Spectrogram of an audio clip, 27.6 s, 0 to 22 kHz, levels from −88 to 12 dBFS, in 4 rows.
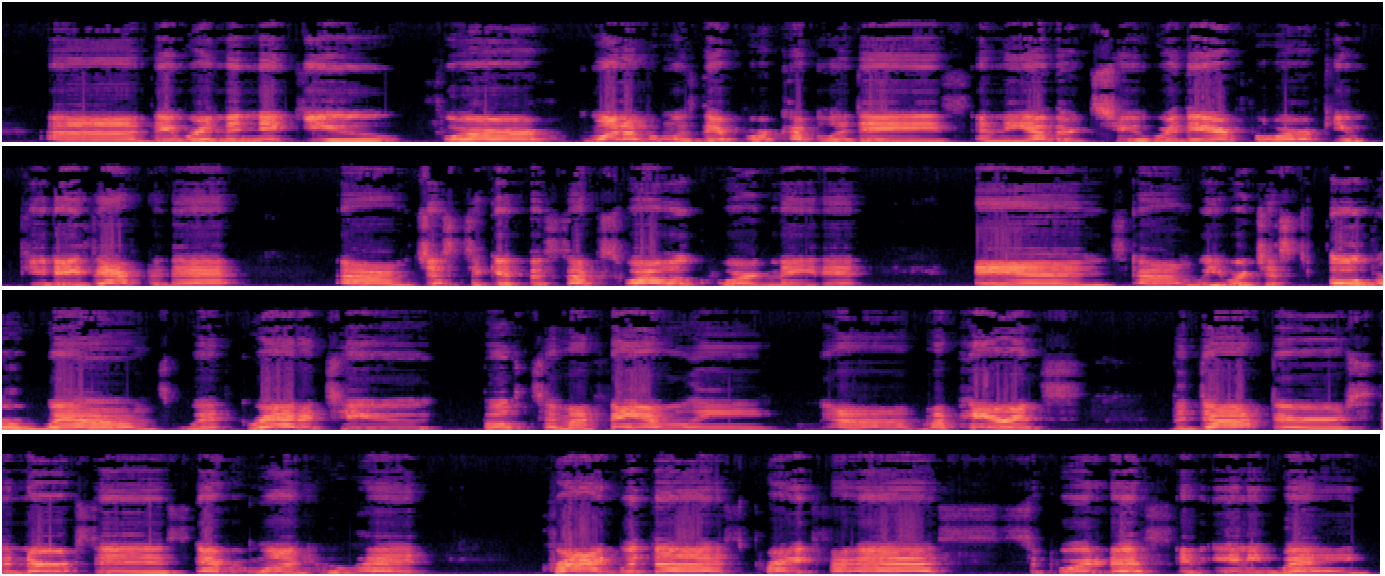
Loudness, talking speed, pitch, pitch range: -16 LUFS, 155 wpm, 215 Hz, 190-230 Hz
